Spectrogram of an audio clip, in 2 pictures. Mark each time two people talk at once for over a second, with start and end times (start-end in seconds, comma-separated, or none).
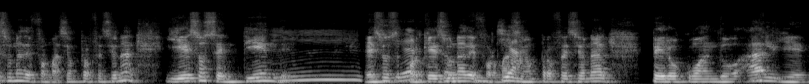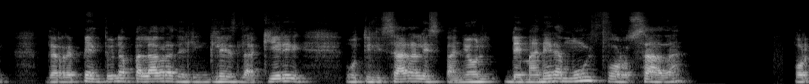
3.6-5.3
